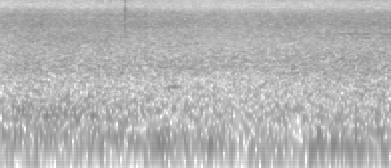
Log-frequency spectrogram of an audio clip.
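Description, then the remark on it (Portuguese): A steady, dense roar of traffic on Avenida Paulista, with buses, motorcycles, cars and people, a heavy low rumble, continuous, with no distinct individual vehicles or voices standing out. “A Avenida Paulista é sempre assim: ônibus, motos, carros, pessoas.”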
